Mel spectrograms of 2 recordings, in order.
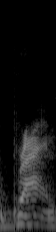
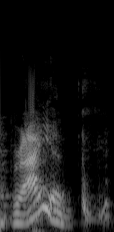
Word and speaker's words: Bram: Baseada ali no Bram Stoker, né? É Brian? Bram.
